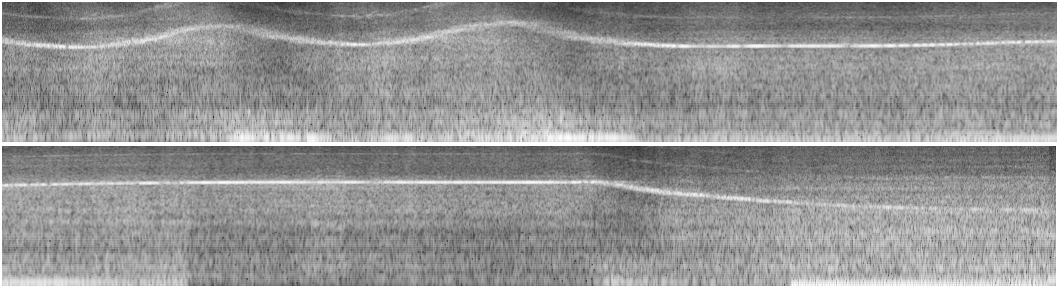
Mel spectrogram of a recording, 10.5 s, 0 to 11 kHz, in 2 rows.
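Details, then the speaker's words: 6.0L Powerstroke diesel after repair, cleaner in the oil: two loud revs, then held high, with the turbo whistle rising and falling with throttle. Runs clean with no miss; earlier it loped and missed, and white smoke is unburnt fuel. "you guys heard earlier it was like loping and missing now it's not so sounds freaking good"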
